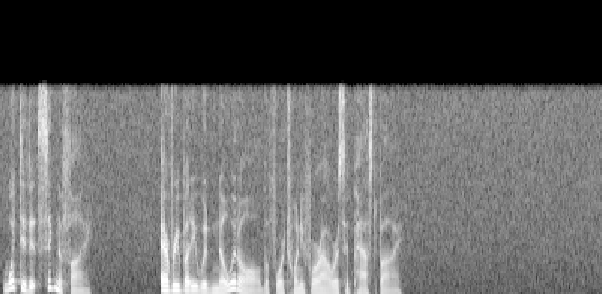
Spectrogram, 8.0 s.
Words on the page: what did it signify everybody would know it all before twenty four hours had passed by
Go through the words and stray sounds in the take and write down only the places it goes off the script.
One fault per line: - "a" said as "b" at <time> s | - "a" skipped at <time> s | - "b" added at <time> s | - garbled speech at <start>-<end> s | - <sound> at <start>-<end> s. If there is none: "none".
none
